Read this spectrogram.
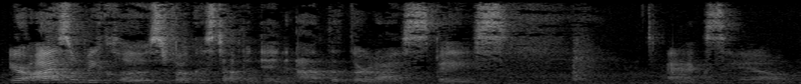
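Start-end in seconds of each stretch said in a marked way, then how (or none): none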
